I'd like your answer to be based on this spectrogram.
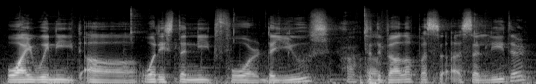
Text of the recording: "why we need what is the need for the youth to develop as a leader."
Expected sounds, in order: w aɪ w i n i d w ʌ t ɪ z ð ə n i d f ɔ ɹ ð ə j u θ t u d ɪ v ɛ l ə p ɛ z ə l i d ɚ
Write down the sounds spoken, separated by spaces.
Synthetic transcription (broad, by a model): w aɪ w i n i d w ʌ t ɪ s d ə n i d f ɔ ɹ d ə j u s t u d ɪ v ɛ l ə p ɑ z ə l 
